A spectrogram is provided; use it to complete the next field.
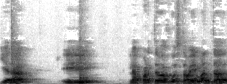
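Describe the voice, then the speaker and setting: A man with a Mexican accent and monotone, flat intonation over noticeable background noise. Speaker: podcast co-host. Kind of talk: casual chat.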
